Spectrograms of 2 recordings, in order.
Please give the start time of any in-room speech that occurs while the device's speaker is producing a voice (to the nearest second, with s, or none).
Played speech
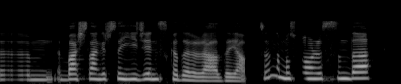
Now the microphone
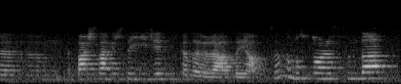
none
